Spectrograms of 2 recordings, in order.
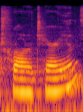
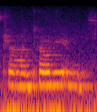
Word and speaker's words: Torontonians: Yeah, we're getting a lot of Torontarians. Yes. Is that the proper way to say it? Torontarians? Yes. No. American. No. Torontarians. Torontonians. Oh, is it really? Torontonians.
